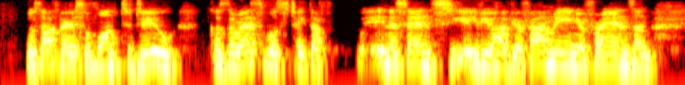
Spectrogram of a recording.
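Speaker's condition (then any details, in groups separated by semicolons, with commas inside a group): No condition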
